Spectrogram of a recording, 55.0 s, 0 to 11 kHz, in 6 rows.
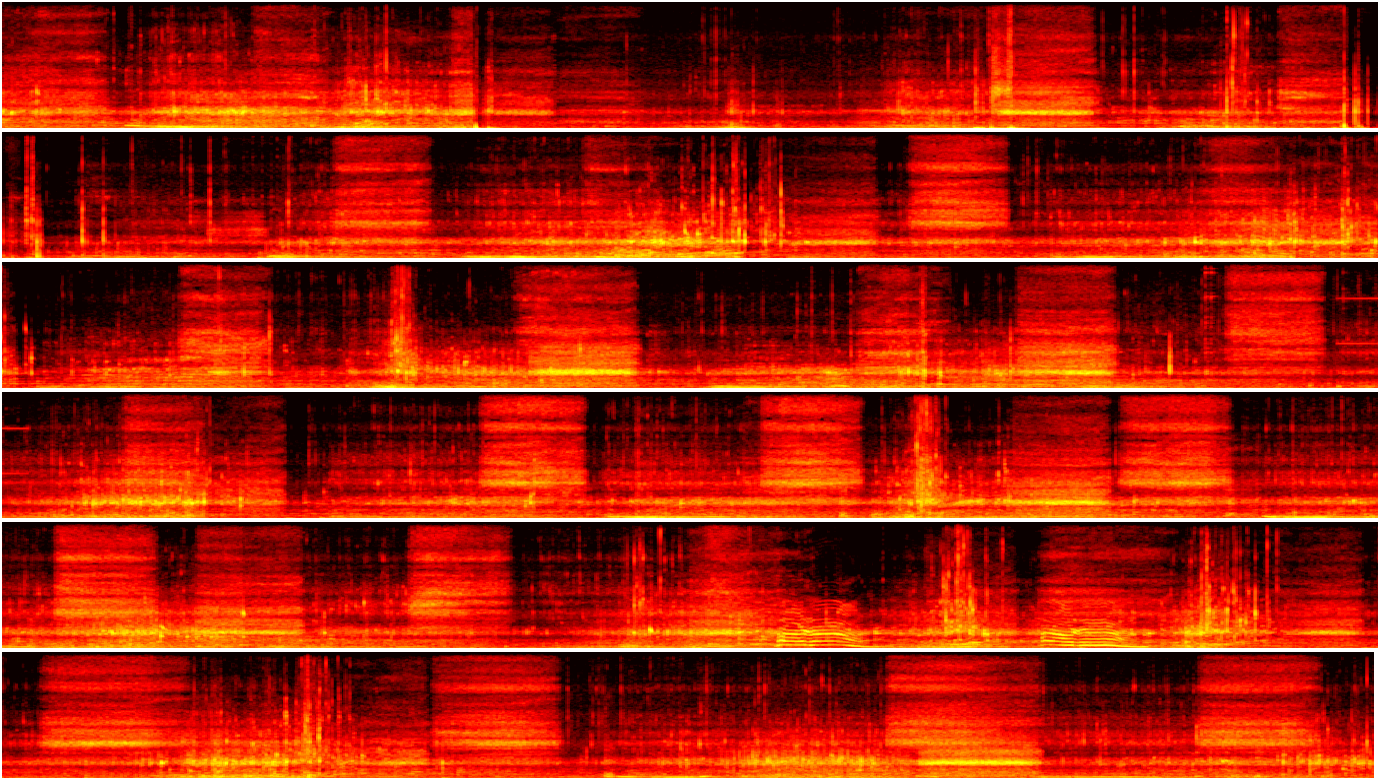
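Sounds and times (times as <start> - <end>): bubbling exhale underwater: 9.9 - 14.6, 35.7 - 39.6, 42.5 - 43.6
regulator hissing inhale: 11.4 - 12.2, 14.5 - 16.1, 26.5 - 27.2, 30.7 - 31.6, 32.6 - 33.4, 34.3 - 35.9, 37.0 - 38.8, 39.4 - 40.2, 45.2 - 47.0, 48.4 - 49.8, 51.8 - 52.8, 53.8 - 54.8.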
